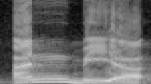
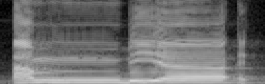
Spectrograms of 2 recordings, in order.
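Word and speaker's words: أَنْبِيَاء: കേൾക്കുന്നു അതിലെ അൻബിയാ അബിയാ അൻബിയ ആണ് എഴുത്തിൽ കാണുന്നതെങ്കിലും പറയേണ്ടത് എന്താണ് അമബിയാ അങ്ങനെ ആ കഴിഞ്ഞ് സ്വരം ഏതാണ് മീമിന്റെതാണ് അപ്പോ അമബിയ അല്ലാതെ അനോ എസ് നമുക്ക് വേറരു ഉദാഹരണം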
